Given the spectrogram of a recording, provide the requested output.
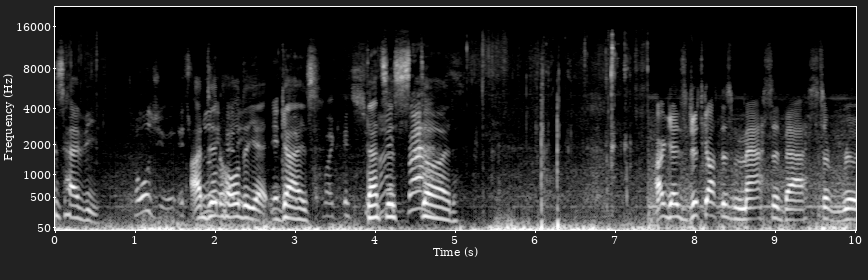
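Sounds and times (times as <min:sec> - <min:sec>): wind buffeting microphone: 0:00.0 - 0:07.5.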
